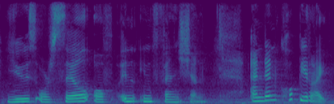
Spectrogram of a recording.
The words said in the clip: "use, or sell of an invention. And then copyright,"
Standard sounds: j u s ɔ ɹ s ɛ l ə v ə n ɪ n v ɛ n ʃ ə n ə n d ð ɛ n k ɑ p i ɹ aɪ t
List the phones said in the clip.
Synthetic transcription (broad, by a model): j u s ɔ ɹ s ɛ l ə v ə n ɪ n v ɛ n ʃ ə n ə n d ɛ n k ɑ p i ɹ aɪ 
